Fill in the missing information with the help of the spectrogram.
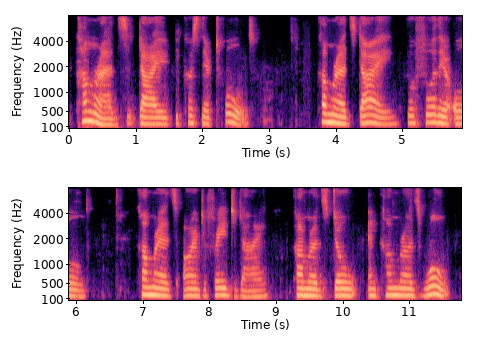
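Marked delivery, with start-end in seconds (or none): none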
